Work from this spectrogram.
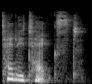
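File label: "teletext", British English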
